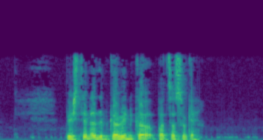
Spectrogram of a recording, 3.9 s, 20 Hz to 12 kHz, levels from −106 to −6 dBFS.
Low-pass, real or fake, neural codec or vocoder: 7.2 kHz; real; none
